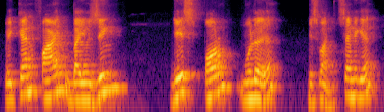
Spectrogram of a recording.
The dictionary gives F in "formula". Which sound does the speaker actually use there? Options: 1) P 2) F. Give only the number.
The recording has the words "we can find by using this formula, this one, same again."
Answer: 1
